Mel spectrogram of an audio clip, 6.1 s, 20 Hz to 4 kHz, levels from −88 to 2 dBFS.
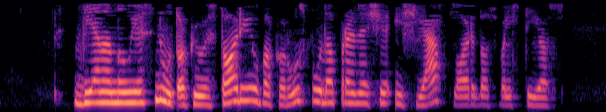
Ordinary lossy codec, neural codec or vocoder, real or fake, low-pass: MP3, 24 kbps; none; real; 3.6 kHz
